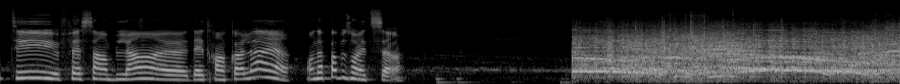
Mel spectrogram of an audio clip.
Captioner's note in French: voix de l'interprète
